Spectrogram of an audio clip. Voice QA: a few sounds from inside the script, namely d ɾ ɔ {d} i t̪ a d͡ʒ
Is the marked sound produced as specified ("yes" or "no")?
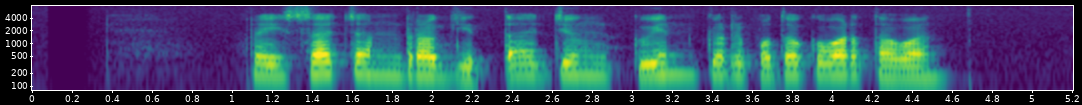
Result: no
